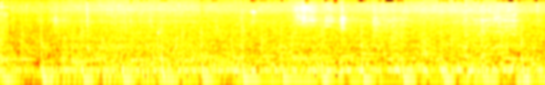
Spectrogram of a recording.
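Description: Vazhaipoo vadai batter frying in hot oil in a kadai over a medium flame, a steady dense sizzle and bubbling hiss that holds at an even level throughout, with no voices.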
